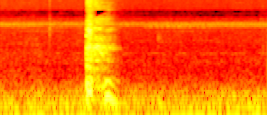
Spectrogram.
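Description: A man coughs once, short and sharp, about two-thirds of a second in.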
